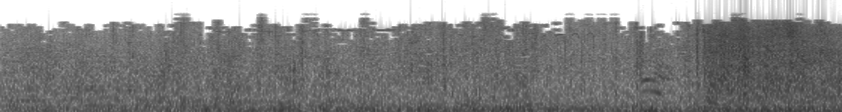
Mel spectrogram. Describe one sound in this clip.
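Many soldiers tramp along in step across open ground.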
